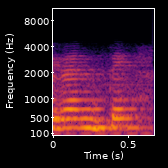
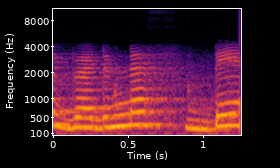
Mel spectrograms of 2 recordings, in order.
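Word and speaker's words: Wednesday: आपका जो वेडनेसडे पढ़ते होंगे ना, कि संडे मंडे ट्यूसडे वेंसडे, तो ये वेडनेसडे नहीं होता है।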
